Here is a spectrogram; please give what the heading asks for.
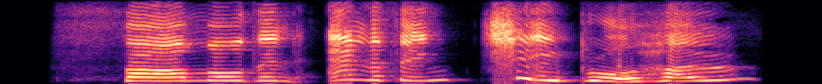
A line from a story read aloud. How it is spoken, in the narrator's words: cried triumphantly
